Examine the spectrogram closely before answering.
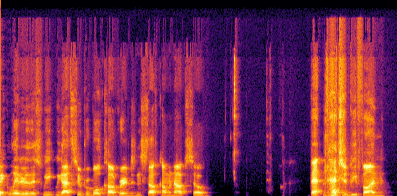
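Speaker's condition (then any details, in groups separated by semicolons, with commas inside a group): Cerebral palsy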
